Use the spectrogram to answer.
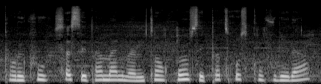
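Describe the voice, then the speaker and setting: A woman's voice: medium pitch, steady tone, fairly quick, dark tone, soft background music. A young woman chatting casually to camera as a lifestyle vlogger, rambling and thinking aloud to her viewers. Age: young adult. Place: home living room, car and furniture store.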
